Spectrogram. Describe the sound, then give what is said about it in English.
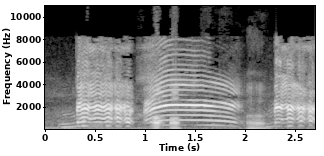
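A person imitates a lamb with the mouth, making three quavering, high-pitched bleats, the middle one longest and rising then falling, each separated by short pauses, loud and alone without other talk. “Dis nie 'n small puppy. Dis 'n fucking skapie.”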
